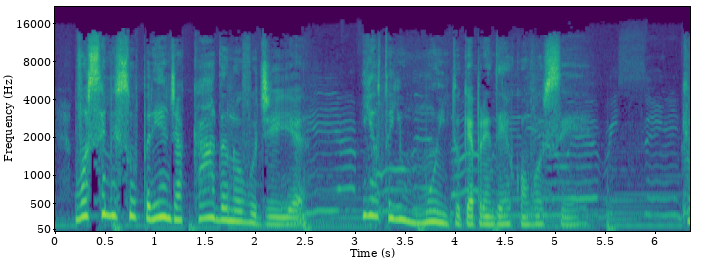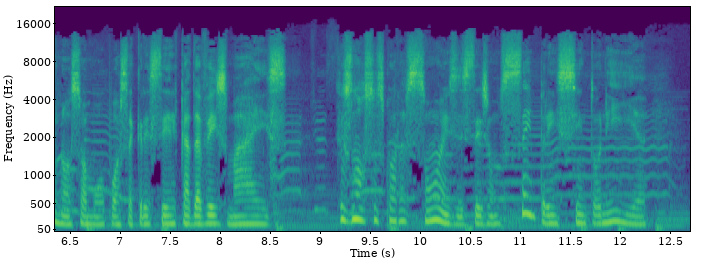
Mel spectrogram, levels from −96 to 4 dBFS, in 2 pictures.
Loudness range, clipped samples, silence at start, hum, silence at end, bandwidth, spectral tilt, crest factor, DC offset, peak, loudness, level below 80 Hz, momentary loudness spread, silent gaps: 4 LU; under 0.1%; 0.05 s; none; 0 s; 15 kHz; -3 dB/octave; 20 dB; under 0.1%; -2 dBFS; -18 LUFS; -46 dBFS; 17 LU; none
